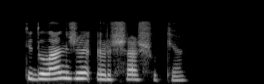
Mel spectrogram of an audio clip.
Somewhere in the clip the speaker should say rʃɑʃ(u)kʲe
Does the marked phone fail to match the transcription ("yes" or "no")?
no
